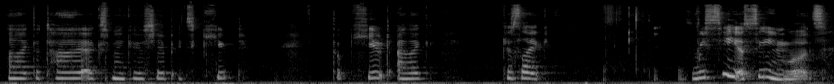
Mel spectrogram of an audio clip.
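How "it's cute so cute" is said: whisper. Real, not acted. Gushing over a ship.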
